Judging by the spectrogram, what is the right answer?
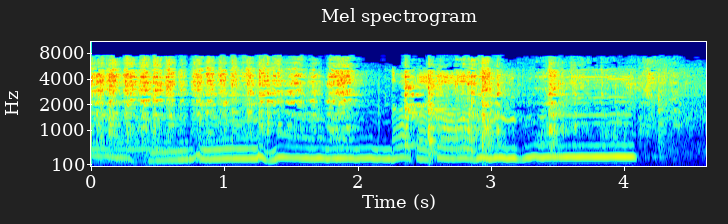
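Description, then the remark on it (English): Pots being scrubbed in a kitchen after the evening meal: a continuous rough, raspy scraping for about four seconds, with a steady low wavering tone running beneath it until the scrubbing stops. “As our story begins, we find Teresa busily at work in the kitchen, scrubbing some pots, the remnants of the evening meal.”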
